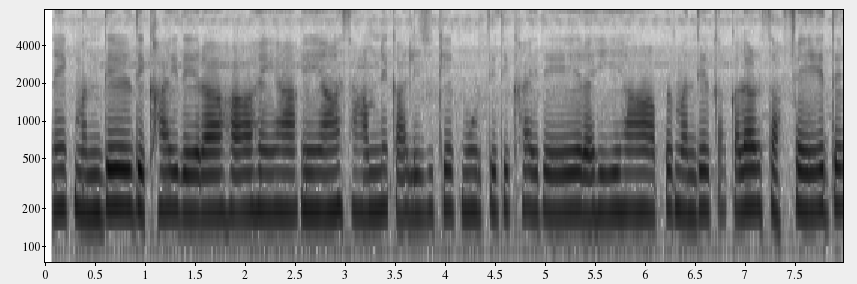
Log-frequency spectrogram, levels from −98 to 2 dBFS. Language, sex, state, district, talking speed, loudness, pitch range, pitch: Hindi, female, Maharashtra, Solapur, 180 wpm, -16 LUFS, 190-200 Hz, 195 Hz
